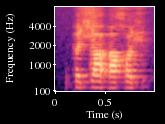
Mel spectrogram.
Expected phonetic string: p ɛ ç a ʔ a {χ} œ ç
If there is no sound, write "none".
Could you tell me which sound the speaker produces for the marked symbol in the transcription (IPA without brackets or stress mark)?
χ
